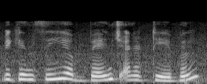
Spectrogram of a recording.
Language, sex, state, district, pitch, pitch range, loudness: English, female, Telangana, Hyderabad, 215 Hz, 195-235 Hz, -12 LUFS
